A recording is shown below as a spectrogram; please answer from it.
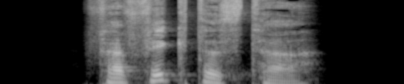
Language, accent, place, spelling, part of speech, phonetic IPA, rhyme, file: German, Germany, Berlin, verficktester, adjective, [fɛɐ̯ˈfɪktəstɐ], -ɪktəstɐ, De-verficktester.ogg
- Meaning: inflection of verfickt: 1. strong/mixed nominative masculine singular superlative degree 2. strong genitive/dative feminine singular superlative degree 3. strong genitive plural superlative degree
